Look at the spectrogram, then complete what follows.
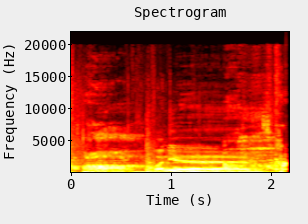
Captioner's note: gasps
